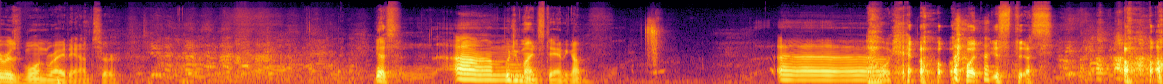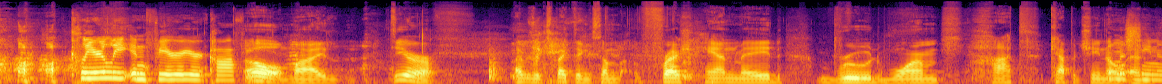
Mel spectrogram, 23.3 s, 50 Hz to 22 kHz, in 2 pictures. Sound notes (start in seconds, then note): 1.4 some laughter; 8.6 laughter; 8.7 sips his coffee and starts coughing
